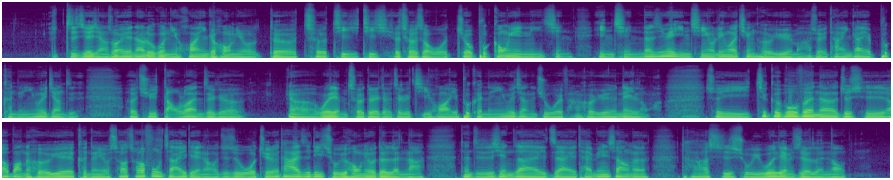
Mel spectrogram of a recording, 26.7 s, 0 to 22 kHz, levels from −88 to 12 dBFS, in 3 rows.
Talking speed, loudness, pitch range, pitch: 350 characters per minute, -15 LUFS, 95-115 Hz, 105 Hz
